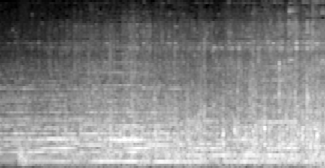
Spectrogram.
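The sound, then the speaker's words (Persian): A horse-drawn carriage arriving: a steady rolling rumble under a low hum, with light clattering clicks that grow denser in the second half. “کالسکه میرسه و جیران و گلین به سرعت وارد خونه میشن.”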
